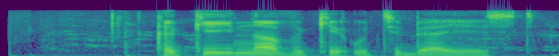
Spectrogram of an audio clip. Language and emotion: Russian, neutral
